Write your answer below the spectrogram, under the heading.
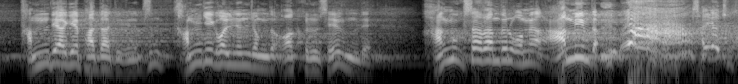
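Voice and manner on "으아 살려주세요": put-on very high, frantic, terrified, panicked squeal. Retelling how korean patients react on hearing they have cancer: mock panicked shriek. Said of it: "자지러진다는 거지".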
